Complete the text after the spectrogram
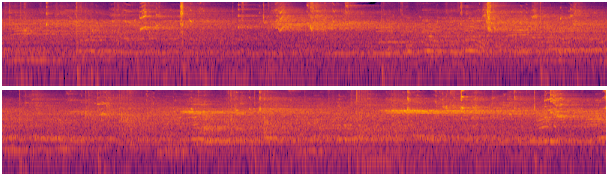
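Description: A basketball thuds as it bounces on the court.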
